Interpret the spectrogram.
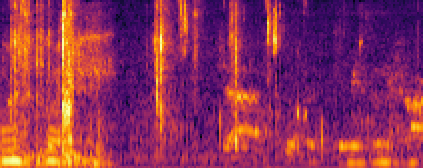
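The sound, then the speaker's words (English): Chewing of milk chocolate raisins: a handful of soft, irregular crunchy bites and moist mouth sounds, fairly quiet, with no talking. “Oh my god, this is well nice. Milk chocolate raisins”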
